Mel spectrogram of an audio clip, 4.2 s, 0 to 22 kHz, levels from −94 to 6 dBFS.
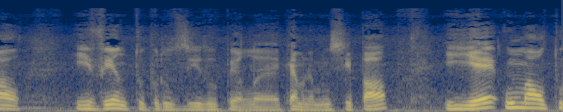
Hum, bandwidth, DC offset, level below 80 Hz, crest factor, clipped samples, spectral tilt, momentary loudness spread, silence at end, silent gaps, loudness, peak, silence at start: none; 15 kHz; under 0.1%; -44 dBFS; 18 dB; under 0.1%; -6.5 dB/octave; 12 LU; 0 s; none; -22 LUFS; -4 dBFS; 0 s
